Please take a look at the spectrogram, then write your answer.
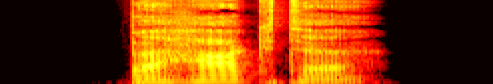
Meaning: inflection of behagen: 1. first/third-person singular preterite 2. first/third-person singular subjunctive II
- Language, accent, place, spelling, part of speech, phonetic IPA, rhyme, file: German, Germany, Berlin, behagte, verb, [bəˈhaːktə], -aːktə, De-behagte.ogg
